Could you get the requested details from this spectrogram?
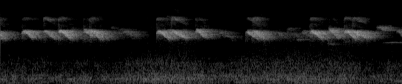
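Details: White-eye in song on a warm, very humid day, 26 March 2022: bursts of high, twittering warble lasting about a second, separated by brief gaps, over a steady low background hiss.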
